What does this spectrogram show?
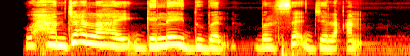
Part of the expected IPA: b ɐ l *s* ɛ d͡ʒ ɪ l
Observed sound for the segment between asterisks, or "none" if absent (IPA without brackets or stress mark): s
